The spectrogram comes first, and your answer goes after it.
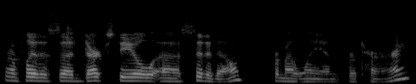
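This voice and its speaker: A man's voice: a little high, moderate pace. A man chatting casually as he takes part in a tabletop card game.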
